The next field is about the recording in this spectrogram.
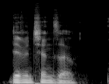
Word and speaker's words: DiVincenzo: Dante DiVincenzo? – DiVincenzo. – DiVincenzo? – He's Italian.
